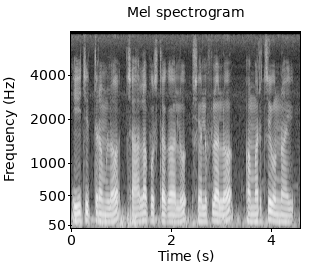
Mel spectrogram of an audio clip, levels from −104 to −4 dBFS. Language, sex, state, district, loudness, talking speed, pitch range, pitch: Telugu, male, Telangana, Mahabubabad, -17 LUFS, 105 wpm, 105-120 Hz, 110 Hz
